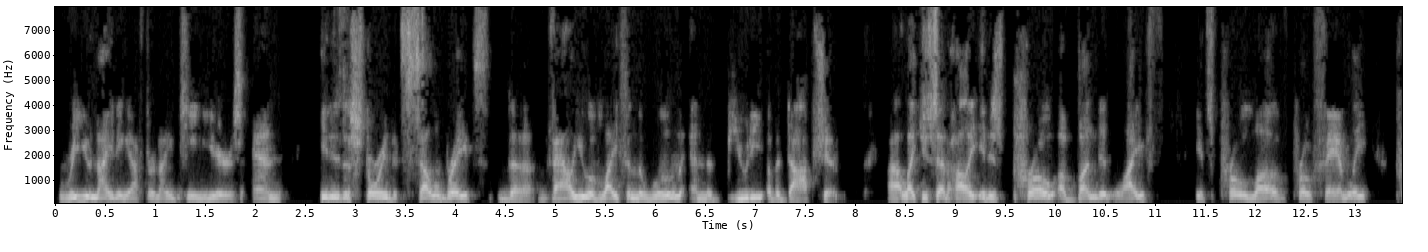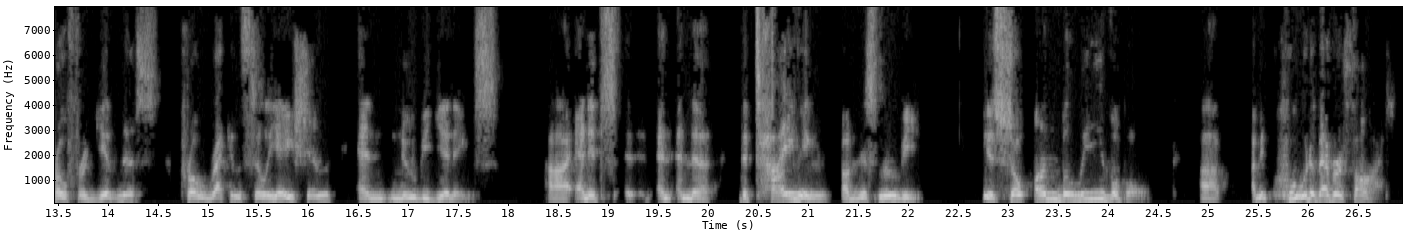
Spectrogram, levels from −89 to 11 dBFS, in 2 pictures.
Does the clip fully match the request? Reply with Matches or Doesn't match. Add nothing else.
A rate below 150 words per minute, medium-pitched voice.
Matches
